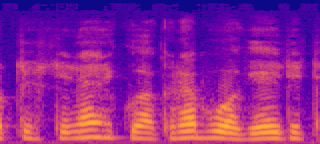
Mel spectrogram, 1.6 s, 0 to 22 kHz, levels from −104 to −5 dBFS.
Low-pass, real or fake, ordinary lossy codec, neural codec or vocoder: 19.8 kHz; real; MP3, 96 kbps; none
